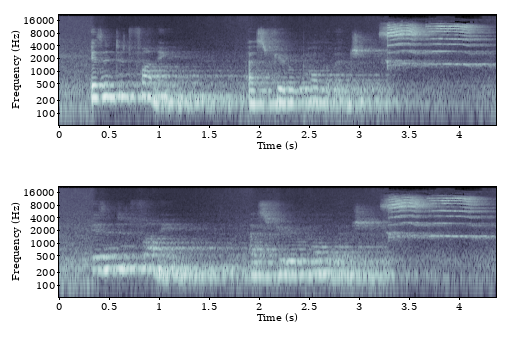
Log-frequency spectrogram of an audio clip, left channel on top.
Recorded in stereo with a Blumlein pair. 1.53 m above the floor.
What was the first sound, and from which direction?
A woman speaking, 50° left.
